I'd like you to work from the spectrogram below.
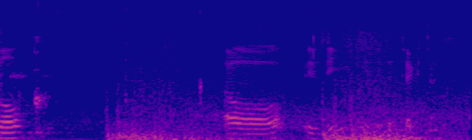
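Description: Warship guns firing in a World of Warships team league match, a low, heavy rumbling barrage that swells and holds through most of the clip, with a brief tonal burst in the middle and commentator talk over it.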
